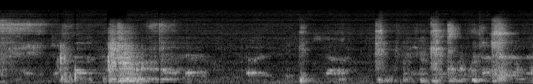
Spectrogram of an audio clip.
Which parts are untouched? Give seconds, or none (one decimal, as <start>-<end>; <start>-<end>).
none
